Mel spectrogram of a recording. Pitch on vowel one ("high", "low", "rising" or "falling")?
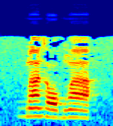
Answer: high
